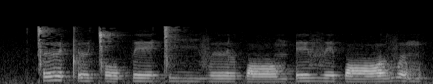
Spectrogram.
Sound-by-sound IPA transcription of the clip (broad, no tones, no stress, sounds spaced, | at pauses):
ǀ ɘː tʼ ɘ ǀ o p e ǀ iː v ɘː l p ɔː m ʔ e v e p ɔː l v ə m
